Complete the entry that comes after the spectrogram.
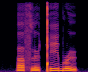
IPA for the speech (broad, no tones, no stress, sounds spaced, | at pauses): ɐ f l ʉ ǃ i b ɹ ʉ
